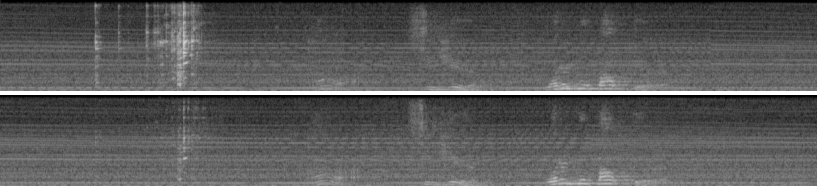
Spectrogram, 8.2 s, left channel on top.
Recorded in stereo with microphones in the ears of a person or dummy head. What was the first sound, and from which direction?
Dishes clattering, 50° left (ahead or behind).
